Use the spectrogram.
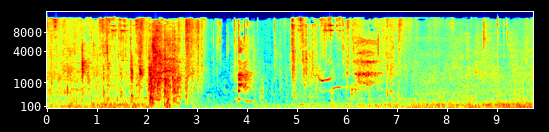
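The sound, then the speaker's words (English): A dog whimpers a few times, soft, high-pitched whines rising and falling, over a busy background with faint voices and shuffling noise. “Look at the cute dog.”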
